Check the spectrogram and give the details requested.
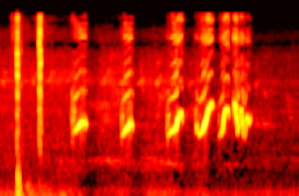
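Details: ['Female white-rumped shama calling to stimulate males to sing: two sharp clicks open, then six brisk rising whistled notes, quickening into a short jumbled flourish.']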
